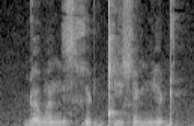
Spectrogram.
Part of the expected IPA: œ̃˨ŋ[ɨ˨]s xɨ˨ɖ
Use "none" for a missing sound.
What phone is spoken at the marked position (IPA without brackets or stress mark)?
ɨ˨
